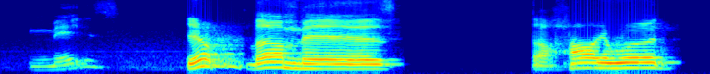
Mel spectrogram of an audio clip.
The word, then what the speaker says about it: Miz: with an m and it rhymes with whiz miz yep the miz the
